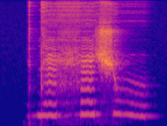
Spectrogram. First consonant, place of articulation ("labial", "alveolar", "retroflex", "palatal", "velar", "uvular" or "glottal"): alveolar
